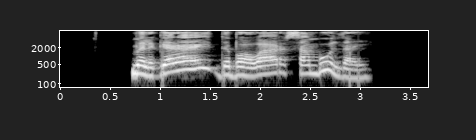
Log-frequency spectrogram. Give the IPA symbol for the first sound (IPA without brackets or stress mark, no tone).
m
